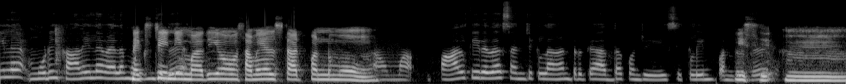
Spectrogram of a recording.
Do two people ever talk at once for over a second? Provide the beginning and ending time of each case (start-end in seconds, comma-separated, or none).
none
